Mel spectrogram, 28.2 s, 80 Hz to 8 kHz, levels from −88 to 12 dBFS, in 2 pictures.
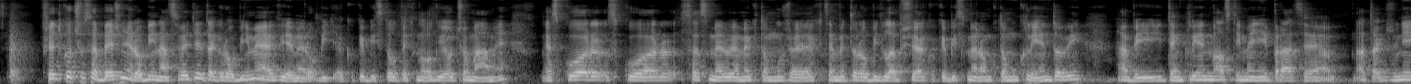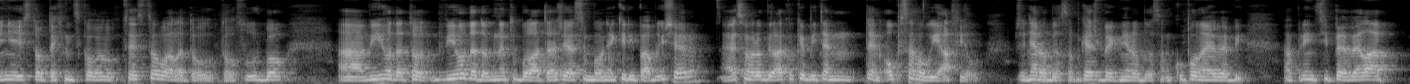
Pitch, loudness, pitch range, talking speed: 120 Hz, -20 LUFS, 110-125 Hz, 200 wpm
